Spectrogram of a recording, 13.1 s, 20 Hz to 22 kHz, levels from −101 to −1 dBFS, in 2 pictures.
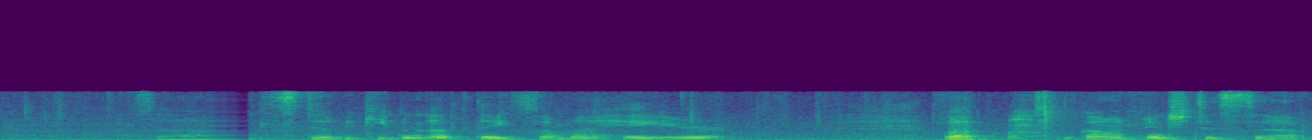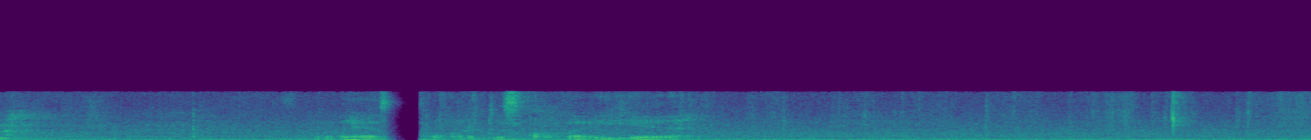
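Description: At 1.06 to 1.26 s and again at 8.48 to 8.68 s, the audio breaks into a smeared buzz that stretches the last sound and decays, the signature of a likely long network dropout. In each gap about 180 ms of audio never arrives and the receiver fills the hole by extending what it last had. The second fill fades further, leaving roughly 100 ms of silence before the sound resumes with the lost part skipped. Throughout, nothing reaches above 8 kHz, consistent with a G.722 call path.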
